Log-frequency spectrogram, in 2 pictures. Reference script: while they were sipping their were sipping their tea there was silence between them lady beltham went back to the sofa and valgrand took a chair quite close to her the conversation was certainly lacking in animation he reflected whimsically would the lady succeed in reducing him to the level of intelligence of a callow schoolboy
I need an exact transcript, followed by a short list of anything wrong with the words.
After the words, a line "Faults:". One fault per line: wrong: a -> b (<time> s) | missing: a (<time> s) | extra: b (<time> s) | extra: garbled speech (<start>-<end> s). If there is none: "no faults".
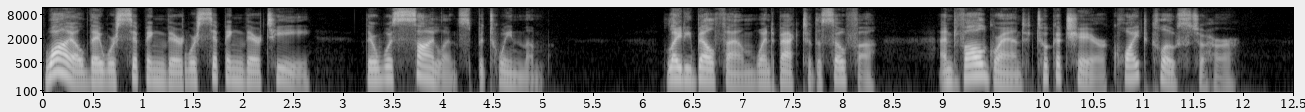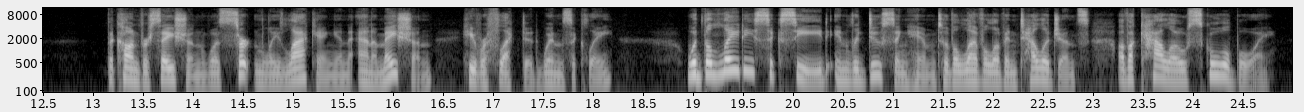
while they were sipping their were sipping their tea there was silence between them lady beltham went back to the sofa and valgrand took a chair quite close to her the conversation was certainly lacking in animation he reflected whimsically would the lady succeed in reducing him to the level of intelligence of a callow schoolboy
Faults:
no faults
